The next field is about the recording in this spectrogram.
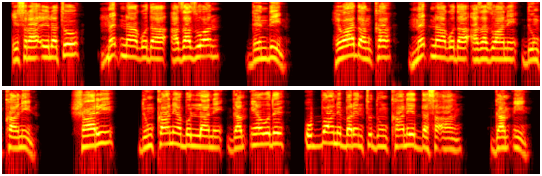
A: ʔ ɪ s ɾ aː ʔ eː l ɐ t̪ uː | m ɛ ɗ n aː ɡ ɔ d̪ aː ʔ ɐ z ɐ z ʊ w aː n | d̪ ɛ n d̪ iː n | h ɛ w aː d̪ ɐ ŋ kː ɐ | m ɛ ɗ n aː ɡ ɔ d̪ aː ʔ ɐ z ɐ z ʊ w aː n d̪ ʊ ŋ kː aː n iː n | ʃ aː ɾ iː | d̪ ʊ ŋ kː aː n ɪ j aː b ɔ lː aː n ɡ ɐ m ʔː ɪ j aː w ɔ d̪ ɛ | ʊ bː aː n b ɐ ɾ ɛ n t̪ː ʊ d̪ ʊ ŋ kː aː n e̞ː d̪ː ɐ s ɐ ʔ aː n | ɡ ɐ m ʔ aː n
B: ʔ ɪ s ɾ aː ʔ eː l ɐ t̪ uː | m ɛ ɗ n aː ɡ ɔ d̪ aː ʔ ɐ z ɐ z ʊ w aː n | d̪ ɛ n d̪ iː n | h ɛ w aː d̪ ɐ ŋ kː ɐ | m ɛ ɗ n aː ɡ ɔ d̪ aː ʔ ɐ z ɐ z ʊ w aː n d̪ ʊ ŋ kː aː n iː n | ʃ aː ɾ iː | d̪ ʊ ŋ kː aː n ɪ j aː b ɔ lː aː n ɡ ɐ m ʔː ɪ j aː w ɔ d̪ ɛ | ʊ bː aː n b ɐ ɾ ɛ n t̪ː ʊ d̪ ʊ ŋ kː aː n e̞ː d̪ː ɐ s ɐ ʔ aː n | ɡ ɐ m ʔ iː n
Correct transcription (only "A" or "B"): B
